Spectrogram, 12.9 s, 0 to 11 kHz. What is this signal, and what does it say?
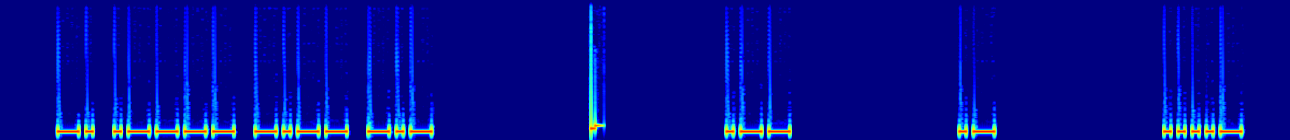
Morse code, heard as a keyed tone, about 17 wpm, spaced as for 8 wpm, 700 Hz. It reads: N1YK WA4
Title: USA Call Signs - 8x Character Spacing - 17wpm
